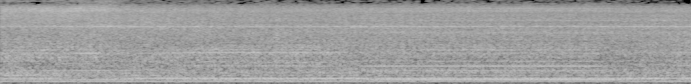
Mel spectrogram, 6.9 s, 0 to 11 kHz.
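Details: Kaeser DS200 150 HP air-cooled rotary screw compressor, 460 V three-phase, built 1990, 47,597 load and 56,834 run hours, with new oil and filter. It gives a steady, even drone and low hum with no knocks, rattles or surging; works as it should.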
